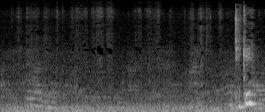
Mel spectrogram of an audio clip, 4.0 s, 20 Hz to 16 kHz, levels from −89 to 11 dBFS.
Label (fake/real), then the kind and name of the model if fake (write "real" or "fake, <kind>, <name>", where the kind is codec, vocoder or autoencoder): real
